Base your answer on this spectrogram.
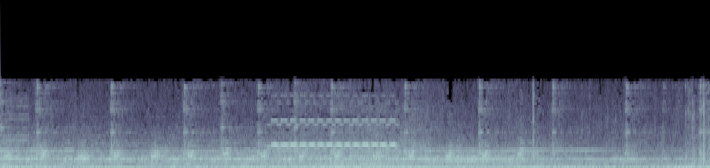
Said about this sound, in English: dials a cell phone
